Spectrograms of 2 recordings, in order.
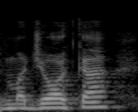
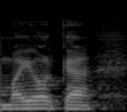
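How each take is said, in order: First: The name is said with an English J sound. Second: The name is said with the Spanish pronunciation. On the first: The speaker calls it wrong. "the worst one for me is when somebody says Majorca" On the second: The speaker calls it right. "pronounce chorizo correctly or Mallorca"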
